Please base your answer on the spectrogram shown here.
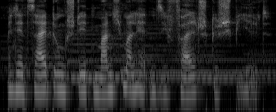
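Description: A woman's voice: on the low side, little pitch movement, lightly acted. Actress as probing, direct woman, music behind. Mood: measured. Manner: short, probing, deliberate phrases. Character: searching, direct Polish woman, daughter of a composer. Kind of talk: radio drama acting.

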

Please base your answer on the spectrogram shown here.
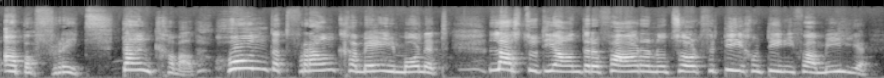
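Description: A woman's voice: high voice, normal speed, lightly acted. An actress playing a practical, insistent older mother in a 1950s radio play, nagging in a Swiss German accent. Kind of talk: mid-century radio play acting. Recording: vintage 1950s radio drama recording.

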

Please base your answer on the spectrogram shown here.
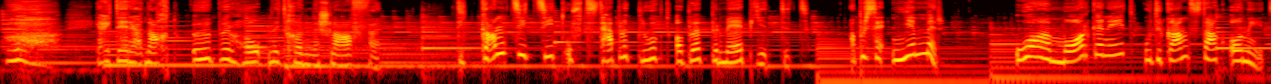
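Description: A high, youthful girl's voice with a Swiss German accent. She is a spirited, quarrelsome kid detective who tells her adventure in everyday language, as in a children's audio drama. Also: moderate pace, music in the background. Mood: worried. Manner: colloquial, animated storytelling with cheeky retorts. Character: spirited, bickering young girl detective telling her adventure.

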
